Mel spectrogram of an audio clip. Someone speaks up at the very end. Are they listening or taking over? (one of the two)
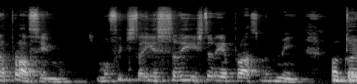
listening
